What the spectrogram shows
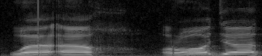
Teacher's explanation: Wa akhra, sini mengalir tanpa ada jeda. Jadi jangan wa akhra, jangan berhenti dulu di situ. Jangan ada jedanya. Wa akhrajat, tapi sambung ya, karena roh khawas lagi dia harus keluar suaranya mengalir 100%, tidak ada jeda.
